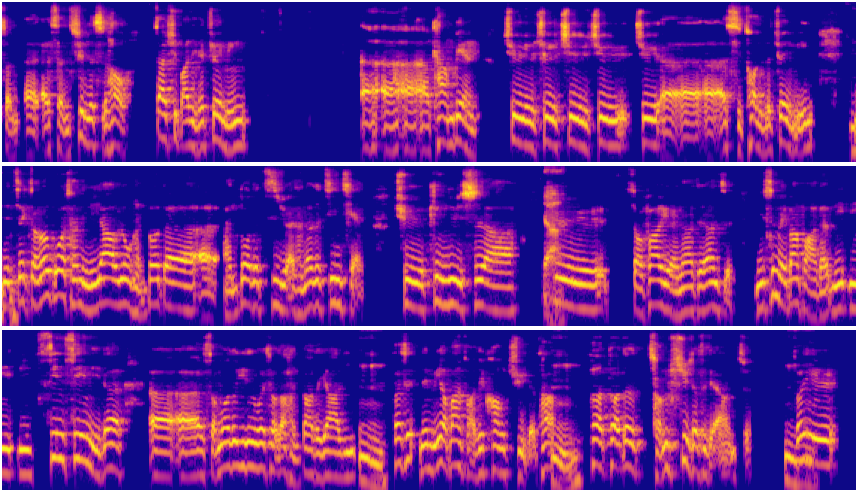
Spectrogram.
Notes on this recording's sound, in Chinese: 本集節目以線上訪談進行，音質會較不穩定，盡請見諒！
